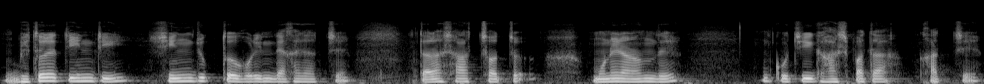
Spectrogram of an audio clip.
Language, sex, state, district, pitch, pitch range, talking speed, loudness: Bengali, male, West Bengal, Kolkata, 135 Hz, 130-150 Hz, 95 wpm, -18 LUFS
